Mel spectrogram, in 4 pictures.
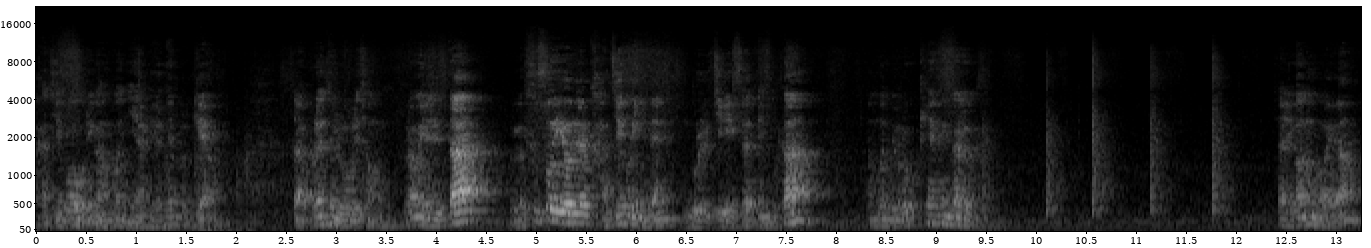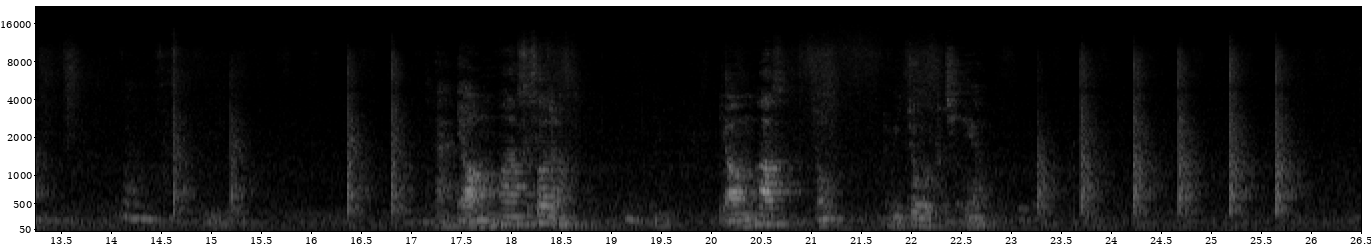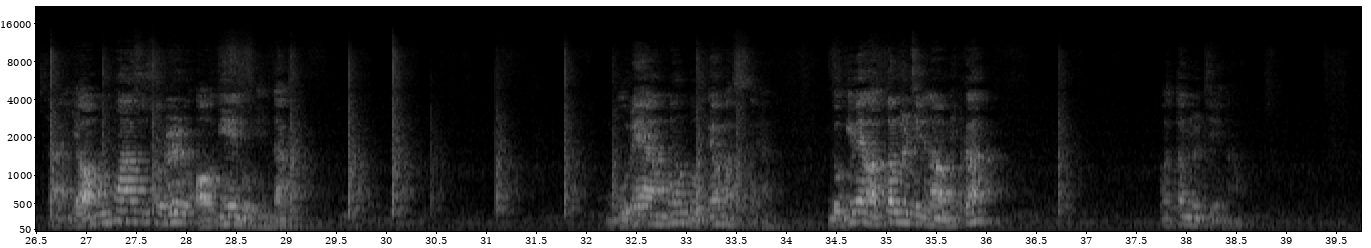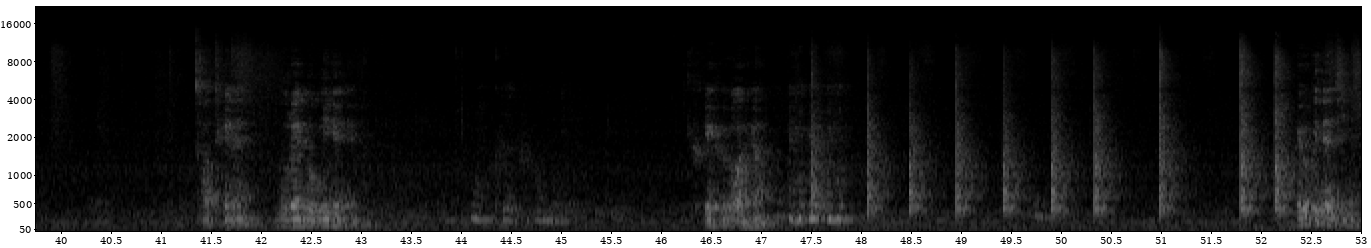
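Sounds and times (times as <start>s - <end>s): chalk writing on chalkboard: 9.1s - 12.1s, 14.5s - 17.1s, 20.8s - 33.7s, 35.7s - 37.0s, 47.5s - 53.0s.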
